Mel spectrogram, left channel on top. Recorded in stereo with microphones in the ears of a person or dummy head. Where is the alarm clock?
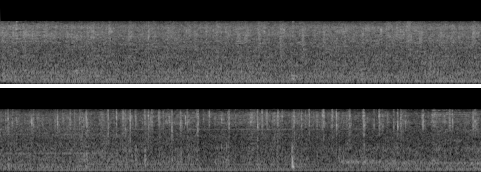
I don't hear an alarm clock.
